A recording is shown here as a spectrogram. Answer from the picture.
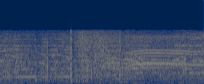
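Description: A fireworks display: one sharp firework bang a little under a second in, over the chatter of a crowd.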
